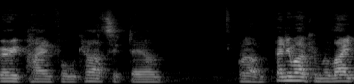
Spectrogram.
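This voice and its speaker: Fairly high in pitch, a man speaks with an Australian accent. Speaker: fitness coach and vlogger. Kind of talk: video blog. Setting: indoors at standing desk. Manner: hesitant with fillers.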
